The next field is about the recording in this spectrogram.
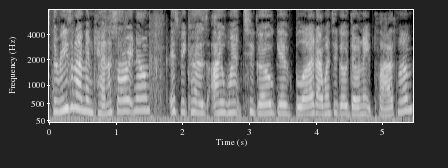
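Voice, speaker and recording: A woman's voice: fairly high pitch, fairly quick, bright, forceful tone, no room sound. A woman in her twenties chatting casually to a phone camera in a vlog, rambling with lots of "like" fillers. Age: 20s. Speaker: vlogger. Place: indoors and in a car.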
